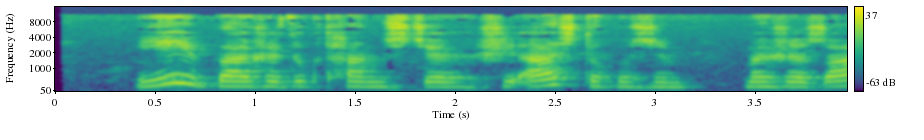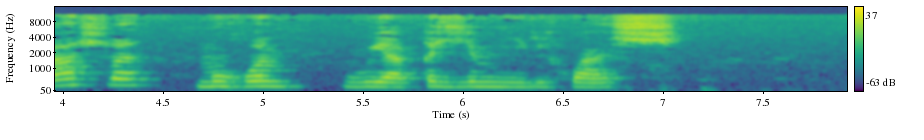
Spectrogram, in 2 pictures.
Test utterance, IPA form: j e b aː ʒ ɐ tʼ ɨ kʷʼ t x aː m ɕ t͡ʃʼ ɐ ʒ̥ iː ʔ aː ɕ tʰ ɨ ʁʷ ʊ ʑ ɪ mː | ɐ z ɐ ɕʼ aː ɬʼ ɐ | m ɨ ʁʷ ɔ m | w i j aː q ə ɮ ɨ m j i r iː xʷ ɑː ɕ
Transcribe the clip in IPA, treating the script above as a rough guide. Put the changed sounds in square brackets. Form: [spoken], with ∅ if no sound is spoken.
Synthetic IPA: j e b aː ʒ ɐ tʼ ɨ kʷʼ t [ħ] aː m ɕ t͡ʃʼ ɐ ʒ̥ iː ʔ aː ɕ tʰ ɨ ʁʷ ʊ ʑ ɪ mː | ɐ [ʒ] ɐ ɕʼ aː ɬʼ ɐ | m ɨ ʁʷ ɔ m | w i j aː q ə ɮ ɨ m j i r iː xʷ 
